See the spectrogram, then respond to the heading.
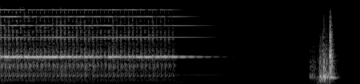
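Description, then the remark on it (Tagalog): A telephone's metallic bell rings loudly for nearly two seconds, then trails off into silence before a short, sharp clunk, like a receiver being picked up. “Muli ay mag-isa na naman si Dennis at maya-maya lamang ay nagring ang telepono.”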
